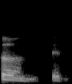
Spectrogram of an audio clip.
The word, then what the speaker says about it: Föhn: So I read this description of the Föhn wind, and had you only pronounced it in the correct way, Föhn, then I would have understood immediately.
